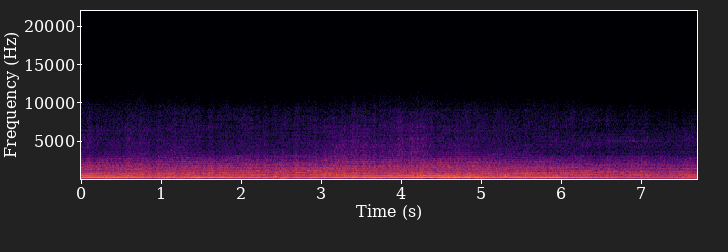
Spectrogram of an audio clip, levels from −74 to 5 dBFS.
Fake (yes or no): yes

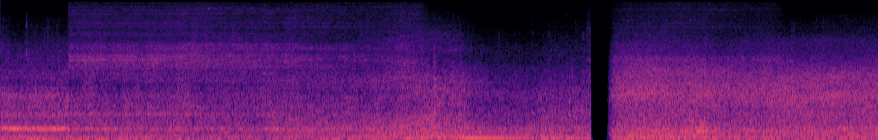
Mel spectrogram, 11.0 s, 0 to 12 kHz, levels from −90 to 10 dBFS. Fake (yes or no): no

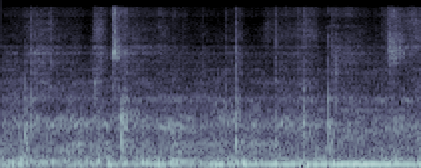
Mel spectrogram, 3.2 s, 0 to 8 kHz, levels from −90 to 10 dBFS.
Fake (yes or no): yes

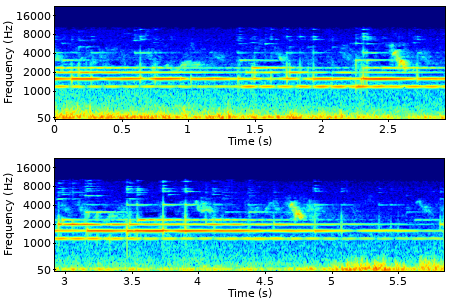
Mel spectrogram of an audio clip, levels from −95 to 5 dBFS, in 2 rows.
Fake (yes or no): yes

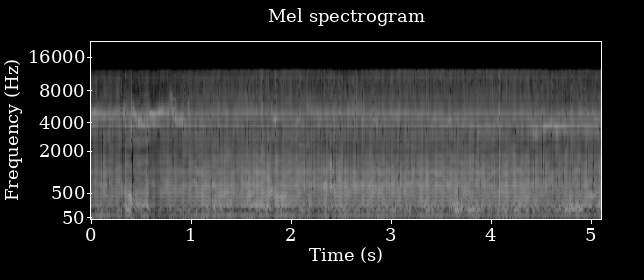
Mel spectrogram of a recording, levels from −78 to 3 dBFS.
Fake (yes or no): yes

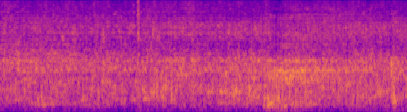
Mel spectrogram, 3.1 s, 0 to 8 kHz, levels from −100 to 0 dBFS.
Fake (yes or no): yes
